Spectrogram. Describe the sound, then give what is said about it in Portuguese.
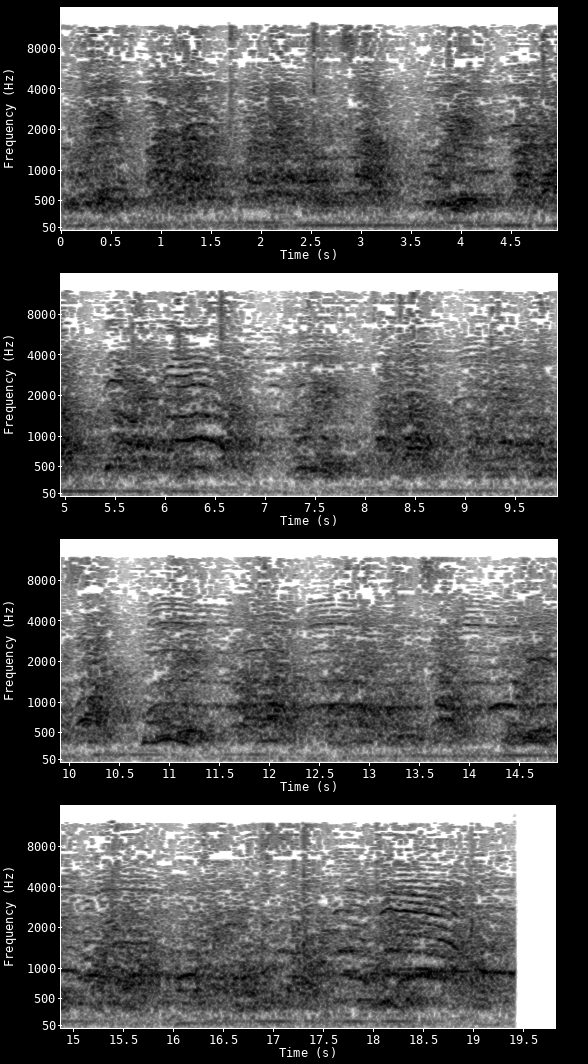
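A large crowd in Recife loudly shouts protest chants of "juiz ladrão" at former judge Sérgio Moro, voices rising and falling in unison in a steady, repeating rhythm that continues for the whole stretch, with a low rumbling undertone beneath. “Já que a gente está falando agora do Moro, eu vou colocar aqui um vídeo dele sendo escrachado em Recife, lembrando que ele também foi em Porto Alegre, ou seja, em qualquer lugar que ele for agora, ele vai ter que ouvir gritos de juiz ladrão.”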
